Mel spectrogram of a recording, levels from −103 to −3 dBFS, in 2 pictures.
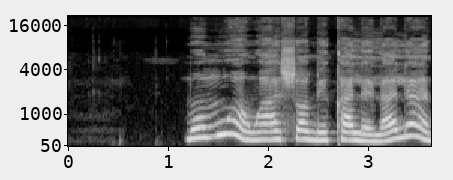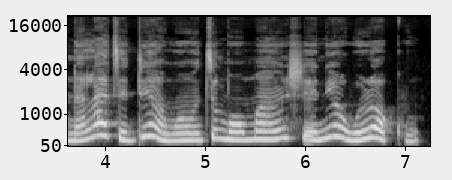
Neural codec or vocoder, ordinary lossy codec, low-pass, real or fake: vocoder, 48 kHz, 128 mel bands, Vocos; none; none; fake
